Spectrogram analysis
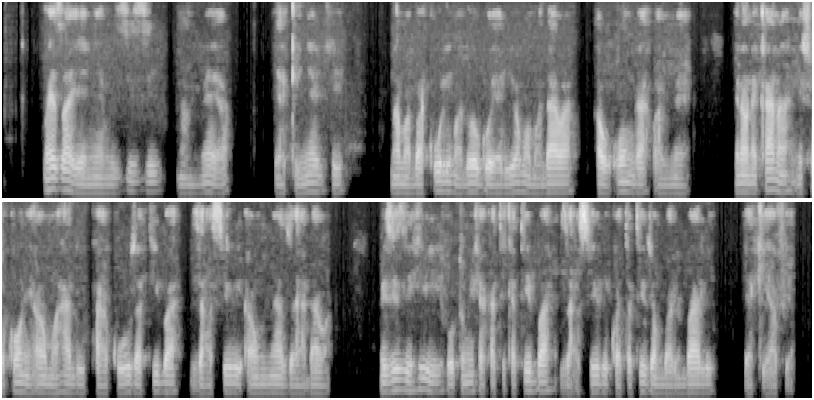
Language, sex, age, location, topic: Swahili, male, 36-49, Wajir, health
